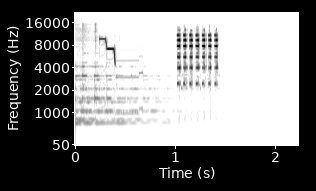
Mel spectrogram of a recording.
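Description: Short electronic audio-logo sting: ringing chime tones fading out with a quick downward glide, then, about a second in, a rapid burst of high beeping pulses that stops abruptly.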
